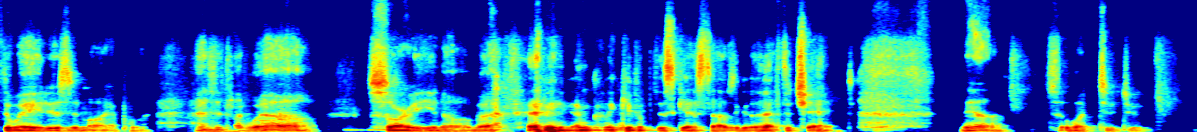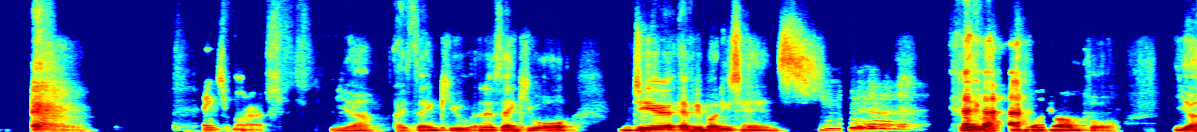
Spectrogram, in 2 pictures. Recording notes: Zoom Meeting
